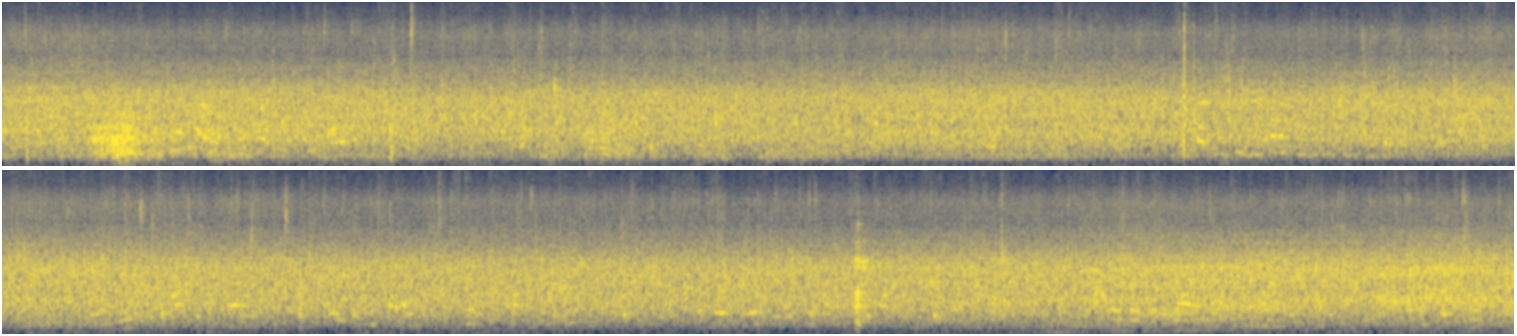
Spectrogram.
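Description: Heavy rain falling steadily on a street and roofs. About a second in, a car's tyres hiss through standing water as it passes. Two sharp clicks come later, one near the middle and one past two-thirds of the way.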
